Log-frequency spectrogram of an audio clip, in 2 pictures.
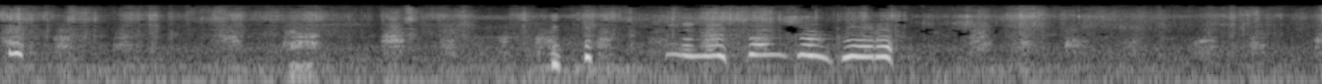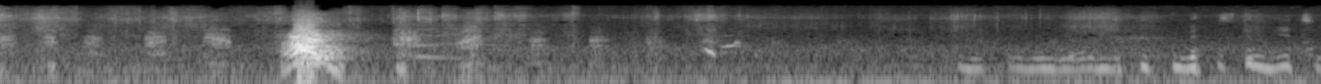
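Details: A Bull Terrier, angry at not getting what it wants, grumbles and whines in wavering tones, then lets out one sharp bark.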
